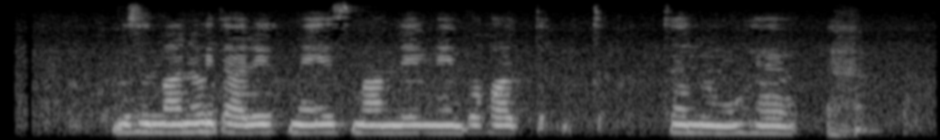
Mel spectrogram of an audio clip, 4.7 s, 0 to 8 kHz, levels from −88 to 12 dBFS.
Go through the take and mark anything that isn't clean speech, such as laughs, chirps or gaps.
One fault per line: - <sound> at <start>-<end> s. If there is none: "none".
- laugh at 4.1-4.4 s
